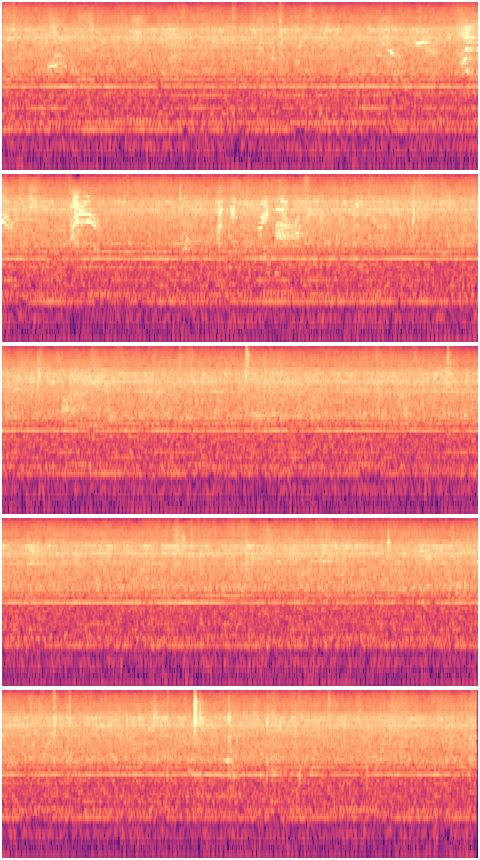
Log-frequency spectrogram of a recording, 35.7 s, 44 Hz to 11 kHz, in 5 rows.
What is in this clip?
delaware approachingshore
Getting closer to Delaware on the Cape May-Lewes Ferry heading south recorded with DS-40 and edited in Wavosaur.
